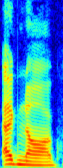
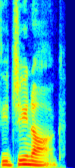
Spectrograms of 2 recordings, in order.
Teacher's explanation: Some people say eggnog with an extra W sound, but that's not it. The correct pronunciation is eggnog. No extra W sound.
